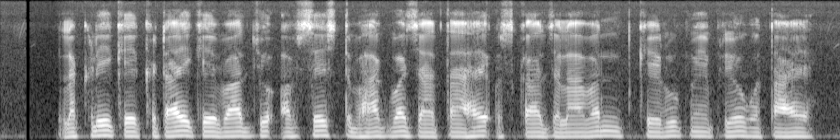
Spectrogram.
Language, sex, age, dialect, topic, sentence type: Hindi, male, 18-24, Awadhi Bundeli, agriculture, statement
